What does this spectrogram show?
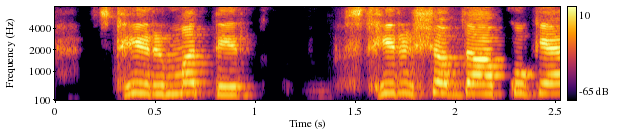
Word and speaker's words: स्थिर: ठीक है, इसमें स्थ, स्थ है यानी कि थ थर्मस वाला है, त तरबूज वाला नहीं आने देना, स्थिर नहीं है, स्थिर।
